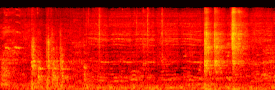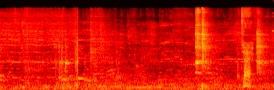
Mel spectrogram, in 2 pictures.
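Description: Background music under gym noise: brief loud vocal bursts and metal clinks of weight equipment, about four seconds in and again near the end.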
